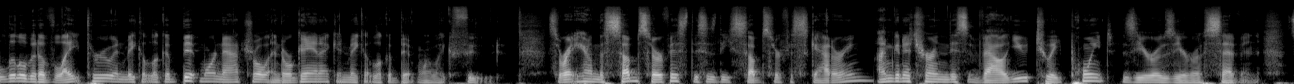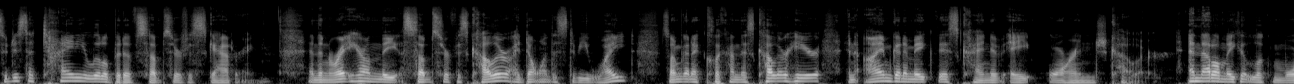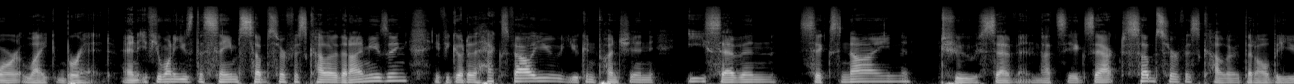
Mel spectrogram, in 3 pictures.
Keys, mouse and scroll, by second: 20.9 click, 21.7 click, 24.7 ctrl+v, 25.0-35.9 middle drag, 37.5-38.8 middle drag.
